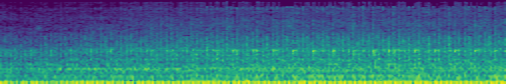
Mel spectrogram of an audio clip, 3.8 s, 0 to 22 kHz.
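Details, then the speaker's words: Citroen C4 Grand Picasso 1.6 HDi turbo diesel, at the exhaust: steady, even diesel clatter at constant idle with no misses or odd knocks; normal healthy diesel idle. "you are. That is how noisy my diesel engine is."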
